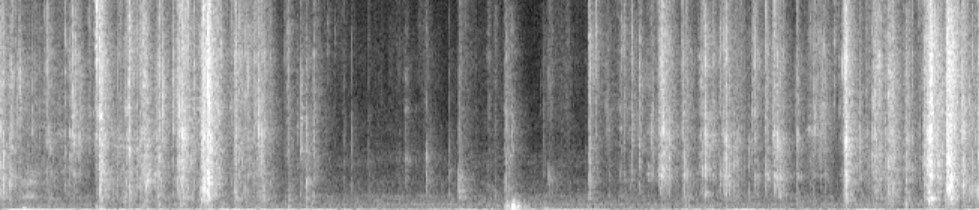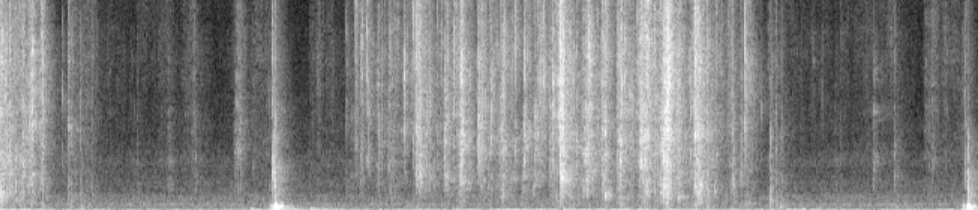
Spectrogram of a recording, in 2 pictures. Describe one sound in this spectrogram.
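Foil wrappers crinkle and tear as they are ripped open.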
